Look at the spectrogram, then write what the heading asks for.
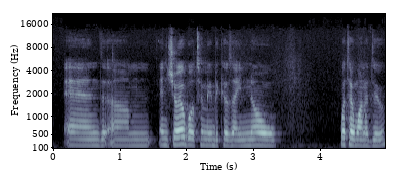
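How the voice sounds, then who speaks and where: A woman speaks with an Israeli accent at a fairly slow pace and a medium pitch. The recording is very clean, with a silent background. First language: Hebrew. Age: 20s. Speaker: musician. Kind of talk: interview. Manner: halting, many fillers.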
